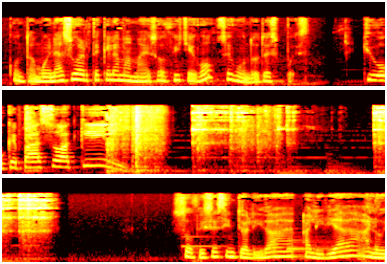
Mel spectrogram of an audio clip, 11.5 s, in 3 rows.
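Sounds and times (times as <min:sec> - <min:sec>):
speech: 0:00.1 - 0:05.3, 0:09.5 - 0:11.4
dishes shattering: 0:04.9 - 0:07.0, 0:07.6 - 0:08.3.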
